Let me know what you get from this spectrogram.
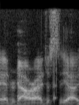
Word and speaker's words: Edradour: The tour guide said it's Edradour as in flower.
